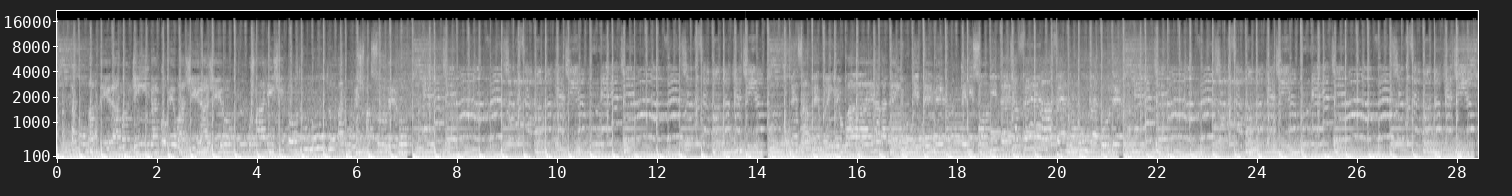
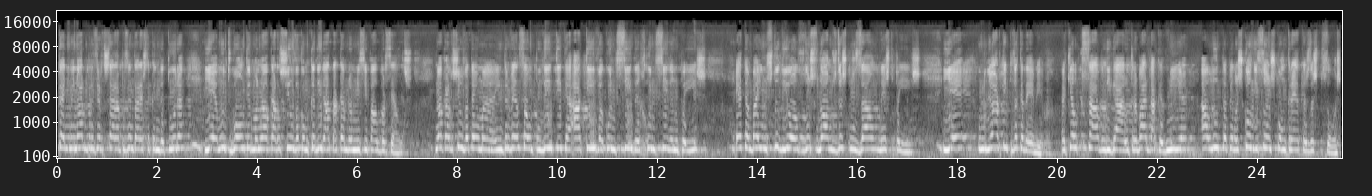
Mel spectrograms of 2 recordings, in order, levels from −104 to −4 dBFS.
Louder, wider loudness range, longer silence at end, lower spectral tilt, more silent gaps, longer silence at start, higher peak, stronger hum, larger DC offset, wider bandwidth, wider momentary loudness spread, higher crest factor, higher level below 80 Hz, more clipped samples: first, -13 LUFS vs -17 LUFS; about the same, 1 LU vs 2 LU; about the same, 0 s vs 0 s; first, -5 dB/octave vs -3 dB/octave; neither; about the same, 0 s vs 0 s; about the same, 0 dBFS vs -2 dBFS; neither; neither; first, 17 kHz vs 15 kHz; second, 1 LU vs 6 LU; second, 10 dB vs 16 dB; first, -12 dBFS vs -64 dBFS; neither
